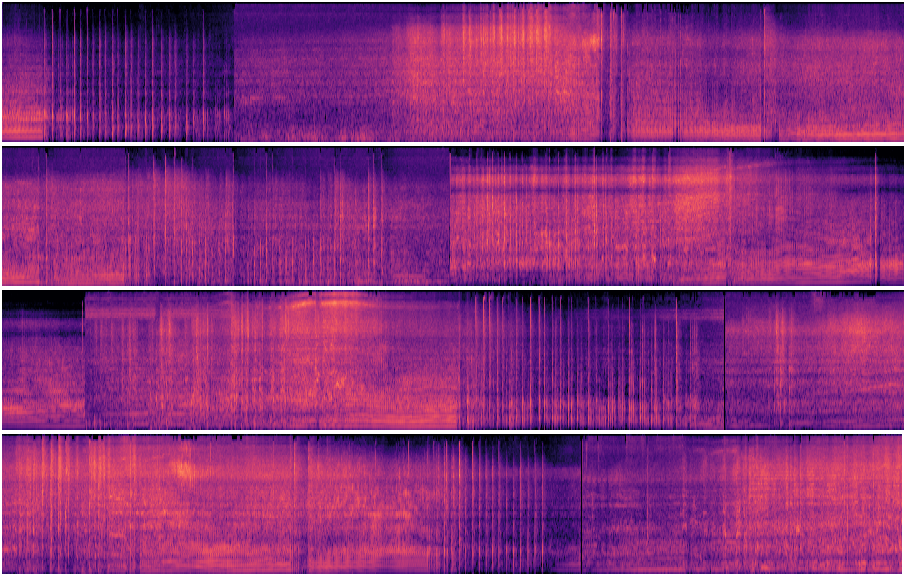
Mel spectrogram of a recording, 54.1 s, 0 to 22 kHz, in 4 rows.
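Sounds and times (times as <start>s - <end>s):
exhaust crackles and pops: 0.6s - 3.6s, 5.7s - 10.6s, 14.1s - 24.8s, 28.2s - 33.0s, 33.8s - 39.4s, 40.7s - 44.0s, 46.6s - 48.9s, 50.2s - 54.0s
car engine revving: 5.9s - 15.7s, 18.5s - 34.4s, 36.9s - 47.9s, 48.5s - 54.0s.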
